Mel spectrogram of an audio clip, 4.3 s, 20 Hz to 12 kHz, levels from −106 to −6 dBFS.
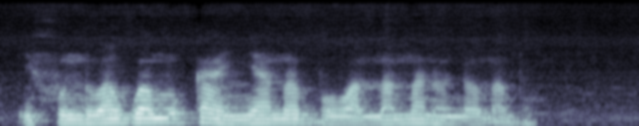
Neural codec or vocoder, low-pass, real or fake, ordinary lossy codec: autoencoder, 48 kHz, 128 numbers a frame, DAC-VAE, trained on Japanese speech; 10.8 kHz; fake; AAC, 64 kbps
